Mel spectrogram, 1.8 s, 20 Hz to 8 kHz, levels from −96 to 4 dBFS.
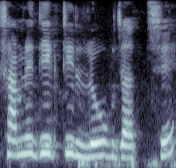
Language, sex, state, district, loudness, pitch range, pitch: Bengali, female, West Bengal, Malda, -15 LUFS, 230-280 Hz, 250 Hz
